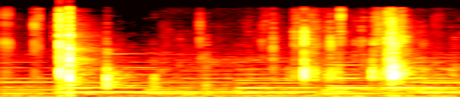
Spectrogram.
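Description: Shell of a soy-marinated raw crab (ganjang-gejang) cracking and crunching as its top shell is pried open by hand: a few sharp cracks, the loudest about a third of a second in and again at the end, over soft background music.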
